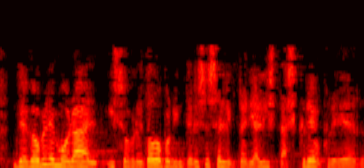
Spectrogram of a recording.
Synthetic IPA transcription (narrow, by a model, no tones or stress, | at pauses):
d̪e̞ð̞o̞β̞lemo̞ɾaliso̞β̞ɾe̞t̪o̞ð̞o̞po̞ɾint̪e̞ɾese̞selek̚t̪o̞ɾjalist̪askɾe̞okɾe̞eɾ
